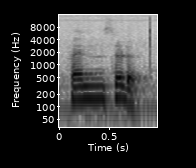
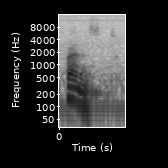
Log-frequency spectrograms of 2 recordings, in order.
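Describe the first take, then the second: First: The ending is a separate voiced d sound. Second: The ending blends into a soft t sound. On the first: The speaker calls it wrong. "ಫೆನ್ಸ್ಡ್ ಸಿಡ್, ಈ ಥರ ಖಂಡಿತ ಅವರು ಮಾತಾಡೋದಿಲ್ಲ" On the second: The speaker calls it right. "Second time ಹೇಳಿರೋದು soft"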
